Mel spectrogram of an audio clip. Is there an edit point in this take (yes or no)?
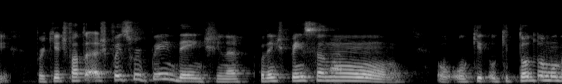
yes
